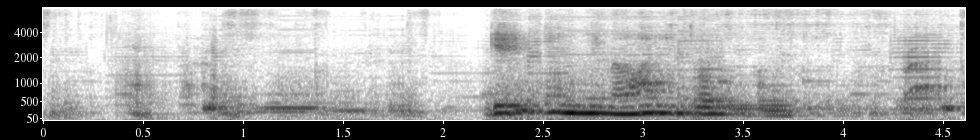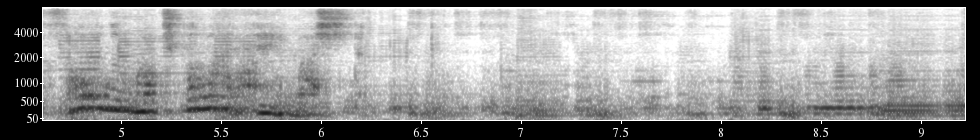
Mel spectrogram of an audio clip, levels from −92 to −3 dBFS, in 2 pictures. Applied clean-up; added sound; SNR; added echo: neural separator model SepFormer DNS4.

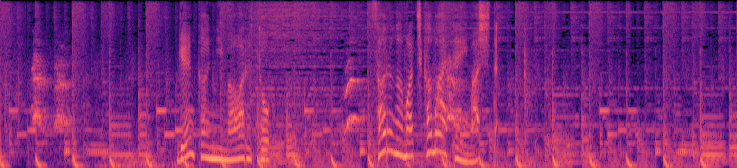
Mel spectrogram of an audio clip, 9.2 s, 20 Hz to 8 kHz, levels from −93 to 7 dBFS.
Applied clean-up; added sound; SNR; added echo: none; none; none; none.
